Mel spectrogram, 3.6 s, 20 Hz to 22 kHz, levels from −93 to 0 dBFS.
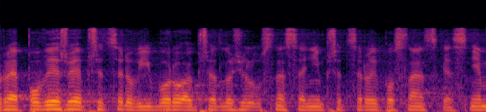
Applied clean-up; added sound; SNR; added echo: none; none; none; none.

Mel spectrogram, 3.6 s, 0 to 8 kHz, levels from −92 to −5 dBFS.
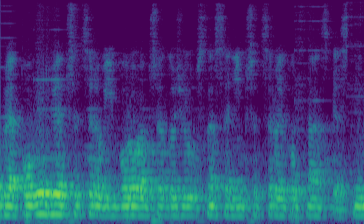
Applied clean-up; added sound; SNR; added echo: neural separator model SepFormer DNS4.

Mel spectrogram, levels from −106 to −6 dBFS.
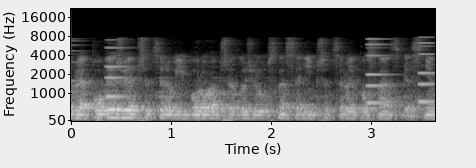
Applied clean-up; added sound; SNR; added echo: none; Ringtone; 13 dB; reverberation time 0.5 s.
